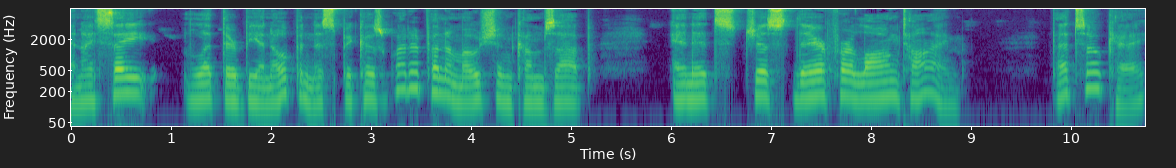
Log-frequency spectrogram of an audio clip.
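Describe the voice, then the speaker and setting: Here a man talks at a very slow pace in a calm, soothing tone with ordinary pitch variation. The recording is very clean and the background silent. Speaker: meditation teacher and podcast host. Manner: slow, calm and soothing, with unhurried pauses between short instructions; warm, reassuring and conversational, repeating cues like breathe normally.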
